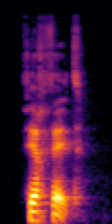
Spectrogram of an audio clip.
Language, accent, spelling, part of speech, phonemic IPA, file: French, France, faire fête, verb, /fɛʁ fɛt/, LL-Q150 (fra)-faire fête.wav
- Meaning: to welcome enthusiastically, to greet with eagerness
